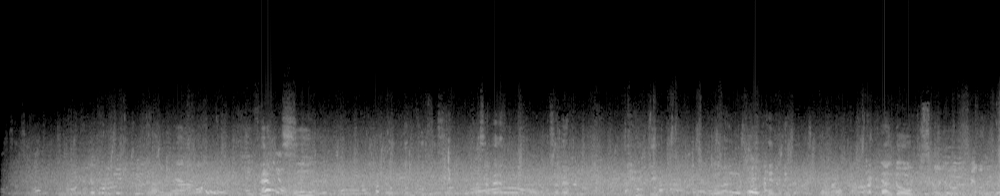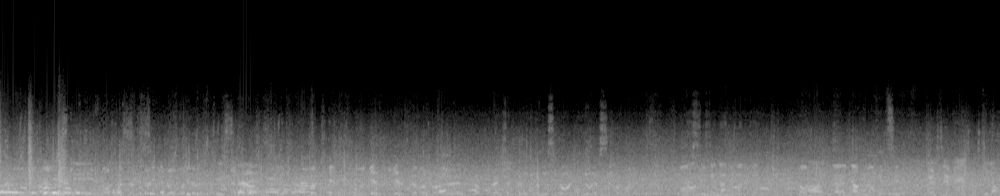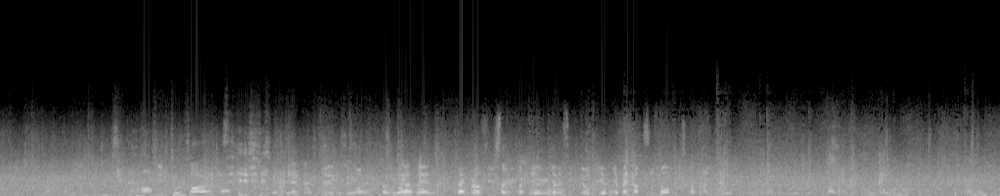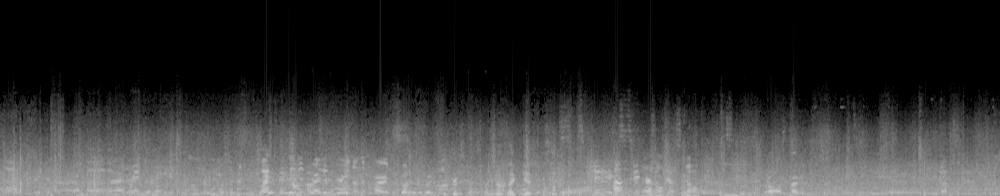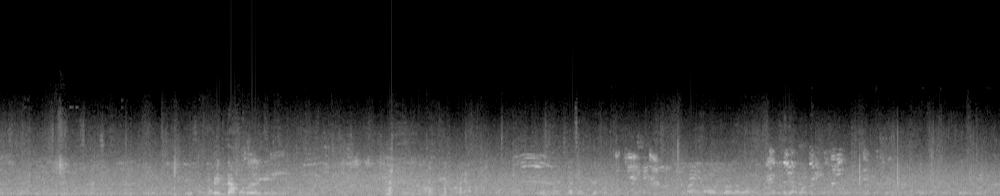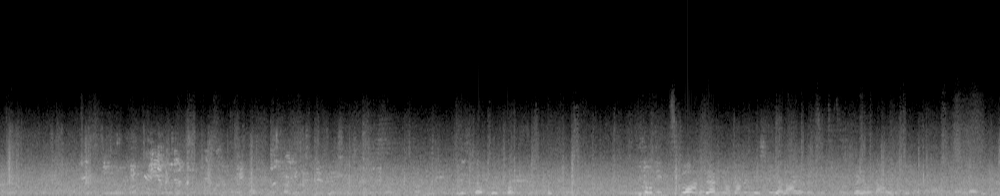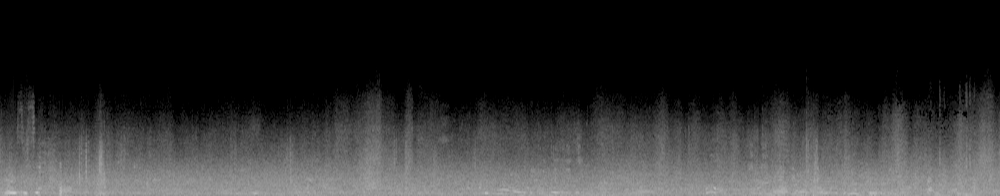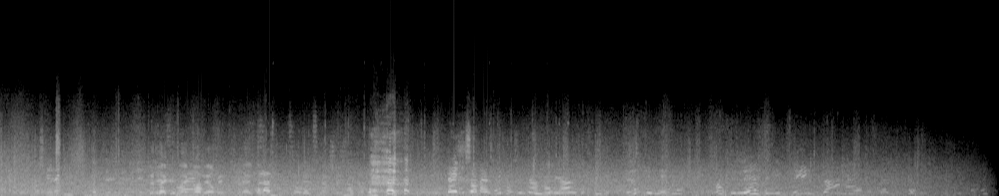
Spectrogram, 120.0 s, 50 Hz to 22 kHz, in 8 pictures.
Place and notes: {"title": "Rue de la Commune E, Montréal, QC, Canada - Promenade du Vieux-Port", "date": "2021-01-02 18:40:00", "description": "Recording of large public space with groups of pedestrians walking the area. There were no winter festivities which would usually produce much more of an active space.", "latitude": "45.51", "longitude": "-73.55", "altitude": "12", "timezone": "America/Toronto"}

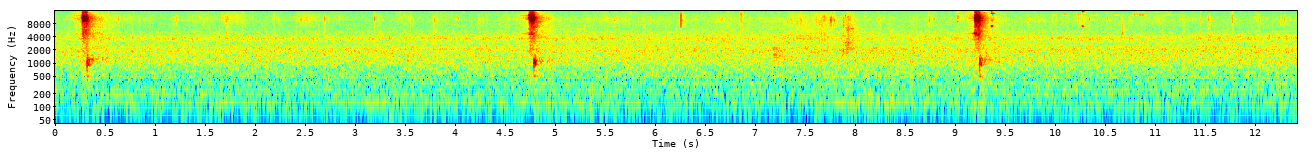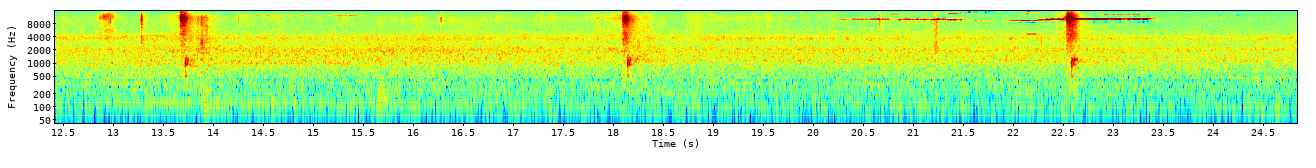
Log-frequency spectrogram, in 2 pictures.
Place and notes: {"title": "Bus station, ul. Knychalskiego Lodz", "date": "2011-11-18 10:35:00", "description": "bus station Lodz", "latitude": "51.77", "longitude": "19.47", "altitude": "213", "timezone": "Europe/Warsaw"}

